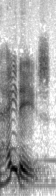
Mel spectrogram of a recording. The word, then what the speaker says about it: Hades: it says that he lifted up his eyes in Hades. That's how they say it.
